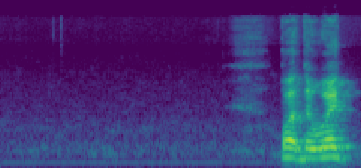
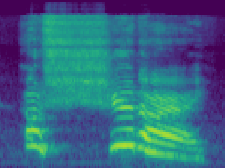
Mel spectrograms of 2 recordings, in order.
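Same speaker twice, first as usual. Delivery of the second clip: put-on bewildered girl; 9 semitones higher, 3 dB louder, slower than usual. Dorothy answering witch.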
